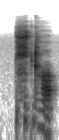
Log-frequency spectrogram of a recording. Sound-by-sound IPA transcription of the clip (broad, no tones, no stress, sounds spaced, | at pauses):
fʲ ə k ɖʱ ɔ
